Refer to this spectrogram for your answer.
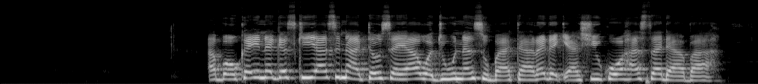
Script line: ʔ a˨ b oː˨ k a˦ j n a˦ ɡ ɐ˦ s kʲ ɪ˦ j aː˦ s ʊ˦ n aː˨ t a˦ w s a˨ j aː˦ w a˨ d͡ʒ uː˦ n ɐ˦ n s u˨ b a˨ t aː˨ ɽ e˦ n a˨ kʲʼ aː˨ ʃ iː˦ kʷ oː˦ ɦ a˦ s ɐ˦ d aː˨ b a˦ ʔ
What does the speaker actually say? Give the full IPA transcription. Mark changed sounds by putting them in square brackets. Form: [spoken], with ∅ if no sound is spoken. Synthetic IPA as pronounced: ʔ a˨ b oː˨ k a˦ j n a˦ ɡ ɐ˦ s kʲ ɪ˦ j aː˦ s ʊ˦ n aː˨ t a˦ w s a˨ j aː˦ w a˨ d͡ʒ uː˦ n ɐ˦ n s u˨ b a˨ t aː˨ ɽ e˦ [d] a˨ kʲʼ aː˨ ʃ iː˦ kʷ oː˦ ɦ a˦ s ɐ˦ d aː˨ b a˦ ʔ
